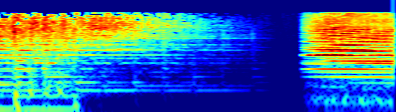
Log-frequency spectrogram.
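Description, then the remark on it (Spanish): A loud, sustained horn of a departing train blares and slowly fades as it draws away, then after a brief silence a second strong horn blast sounds, with a low rumble under the start. “Un tren que se va.”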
